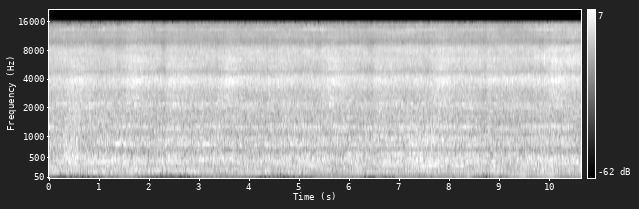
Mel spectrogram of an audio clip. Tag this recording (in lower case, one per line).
vacuum cleaner cleaning floors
